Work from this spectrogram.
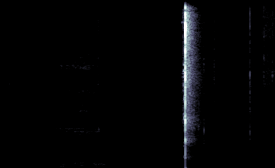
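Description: One sharp snip of cutters trimming the short ends of wrapping wire on a wire-wrap pendant, close and clear, preceded by faint soft handling rustles in an otherwise quiet room.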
